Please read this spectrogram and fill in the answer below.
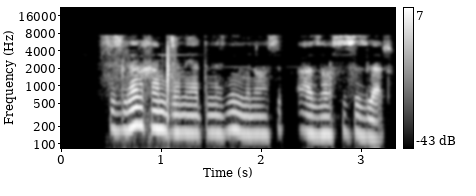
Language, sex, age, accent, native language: Uzbek, male, 18-24, Farg'ona, Uzbek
